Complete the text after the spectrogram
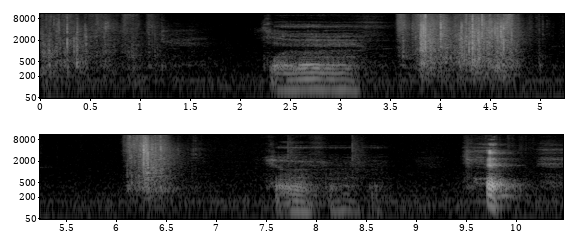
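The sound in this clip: Papers being handled as written mandates are passed over and read: several separate bursts of dry rustling and crinkling, some loud, between stretches of quieter sound, with a voice briefly present.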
